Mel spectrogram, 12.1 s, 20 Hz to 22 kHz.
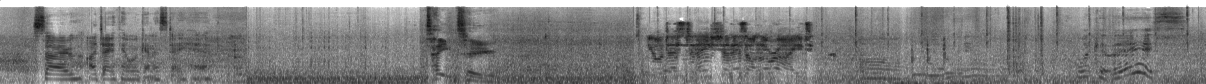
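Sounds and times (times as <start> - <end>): van engine and road noise: 0.0 - 12.0.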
